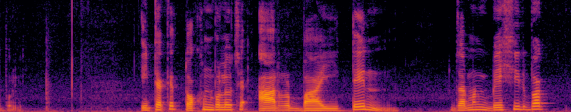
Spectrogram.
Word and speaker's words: Arbeit: উপরে দেখছিলাম একবার মনে আছে আপনাদের শুধু কাজ আরবাইট উচ্চারণটা কি আরবাইট তারপরে হচ্ছে বাইট।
